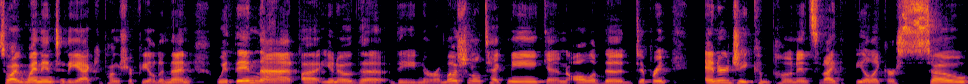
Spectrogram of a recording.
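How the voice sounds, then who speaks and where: With an ordinary speaking voice, a woman talks at fairly low pitch with ordinary pitch variation against a quiet background. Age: 60s. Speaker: acupuncturist and natural facelift practitioner. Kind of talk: podcast interview. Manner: conversational with frequent fillers.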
